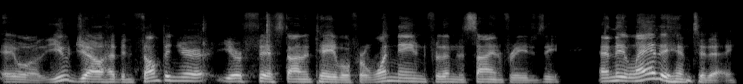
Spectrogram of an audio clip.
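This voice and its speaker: A man's voice: mid-range voice, lively intonation, normal speed, slight background noise. A man co-hosting a casual sports podcast, ribbing the others and laughing often. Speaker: podcast co-host.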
